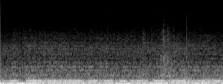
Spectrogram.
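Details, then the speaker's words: LS V8 truck after disabling torque-management spark retard. Brief stumble of about 10 seconds after restart, then normal; fine in Park, Reverse, Neutral and Drive, timing near 25 degrees, sounds far better. Steady, even rumble: normal idle. "we'll try it park or in Drive keep getting my gears and it sounded way better like he can it's right at 25 degrees every once in a while that pulls a tiny bit of timing but it sounds a hundred percent better"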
